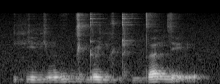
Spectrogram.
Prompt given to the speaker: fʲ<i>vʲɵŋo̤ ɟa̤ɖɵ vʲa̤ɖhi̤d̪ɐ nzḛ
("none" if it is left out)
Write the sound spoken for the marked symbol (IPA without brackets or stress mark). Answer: e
